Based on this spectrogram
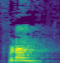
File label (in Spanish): "fran", Silabas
